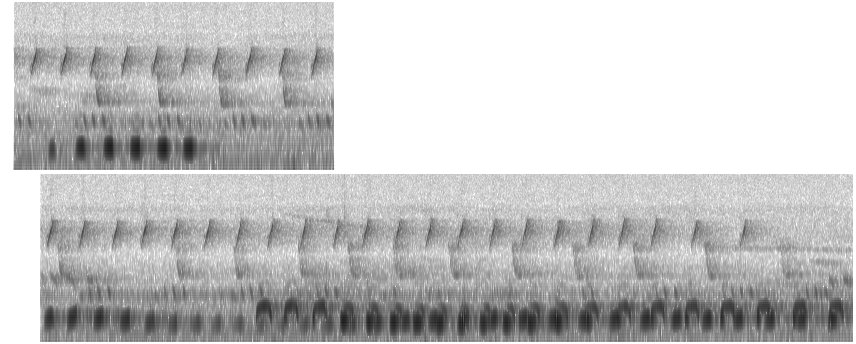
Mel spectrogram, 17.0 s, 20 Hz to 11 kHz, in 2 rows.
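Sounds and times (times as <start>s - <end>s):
low hooting bird calls: 0.2s - 3.3s, 8.9s - 17.0s
high falling bird chirp: 8.9s - 17.0s.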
